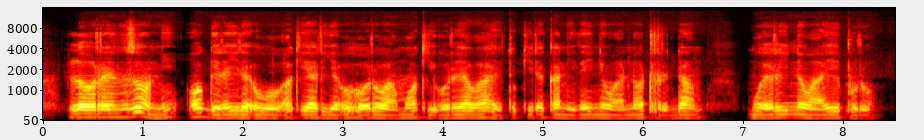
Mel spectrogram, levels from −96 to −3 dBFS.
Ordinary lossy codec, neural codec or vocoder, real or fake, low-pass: none; none; real; 14.4 kHz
